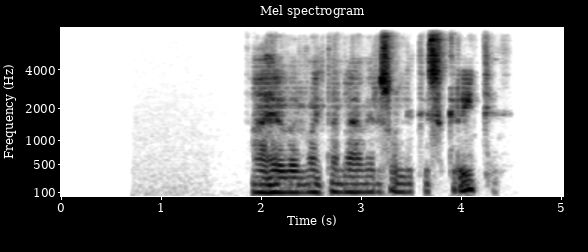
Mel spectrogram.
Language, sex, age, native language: Icelandic, male, 40-49, Icelandic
